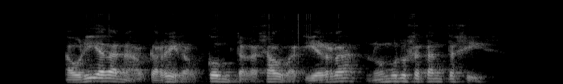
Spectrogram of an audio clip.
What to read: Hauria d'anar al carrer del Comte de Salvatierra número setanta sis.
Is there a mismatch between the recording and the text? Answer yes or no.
no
